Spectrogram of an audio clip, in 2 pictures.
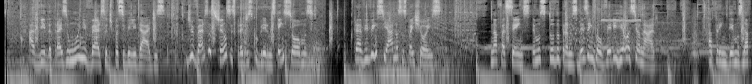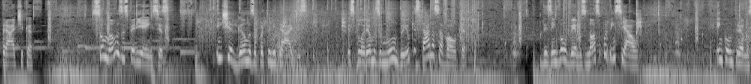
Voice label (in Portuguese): faculdade jovem conversado, Portekizce - Brezilya; facens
